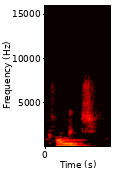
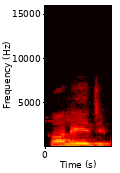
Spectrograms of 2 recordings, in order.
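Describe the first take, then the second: First: Neat, quick-ending "college"; corrected pronunciation. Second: "College" stretched slowly, both syllables full; drawn-out, heavy "College"; wrong pronunciation. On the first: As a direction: say "college" with a short rounded O. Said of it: "It is college". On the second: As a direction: say "College" slow and loud with a long first vowel. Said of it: "College is wrong". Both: Shown as a demonstration.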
